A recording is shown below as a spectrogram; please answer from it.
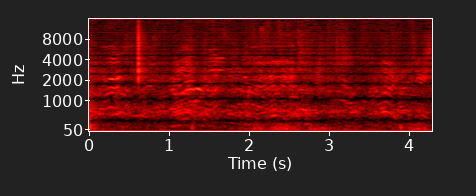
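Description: Many distant voices calling and shouting across an open football ground, overlapping without clear words, with a low rumble underneath.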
